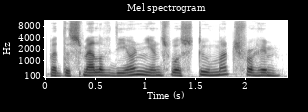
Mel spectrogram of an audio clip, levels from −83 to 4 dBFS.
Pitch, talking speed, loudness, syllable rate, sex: 165 Hz, 275 wpm, -18 LUFS, 5.2 syllables/s, female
